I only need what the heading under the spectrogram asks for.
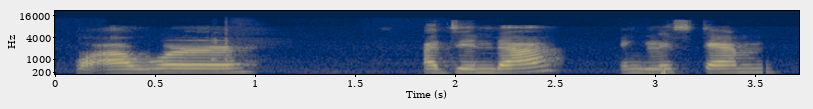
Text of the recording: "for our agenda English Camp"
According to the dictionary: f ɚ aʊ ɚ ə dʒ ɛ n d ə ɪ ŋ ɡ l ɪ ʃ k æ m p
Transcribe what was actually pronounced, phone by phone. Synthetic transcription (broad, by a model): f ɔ aʊ ɚ ə dʒ ɛ n d ə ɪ ŋ ɡ l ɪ s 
